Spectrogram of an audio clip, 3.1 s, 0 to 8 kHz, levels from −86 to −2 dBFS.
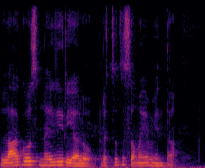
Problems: low volume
